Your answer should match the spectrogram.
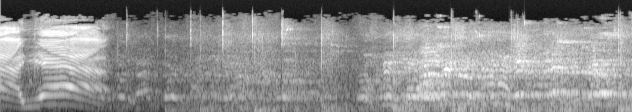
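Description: Basketball on a gym's hardwood court: a spectator's loud call with sweeping pitch at the start, then the ball bouncing, with sharp knocks through the middle, and several spectators calling out from about four seconds in, in a large echoing hall.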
